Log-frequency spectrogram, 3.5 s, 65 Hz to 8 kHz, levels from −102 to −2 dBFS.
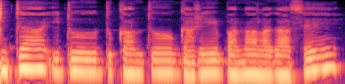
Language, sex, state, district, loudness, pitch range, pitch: Nagamese, male, Nagaland, Kohima, -17 LUFS, 120-140 Hz, 125 Hz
